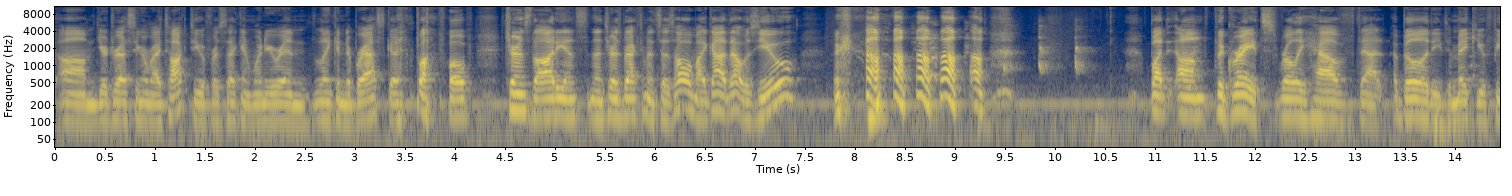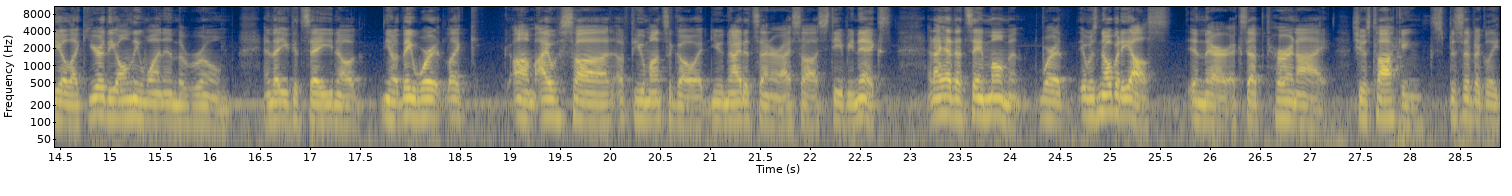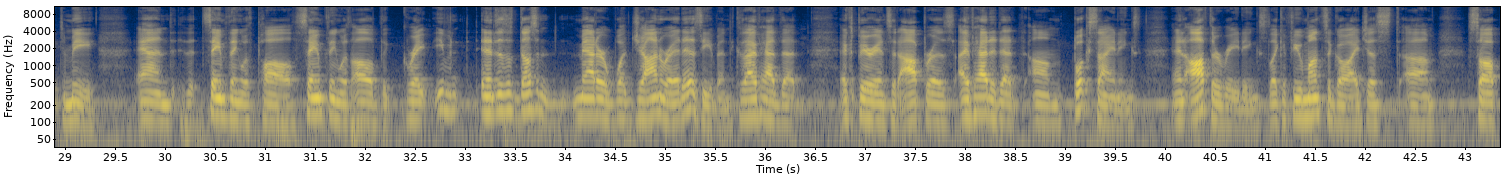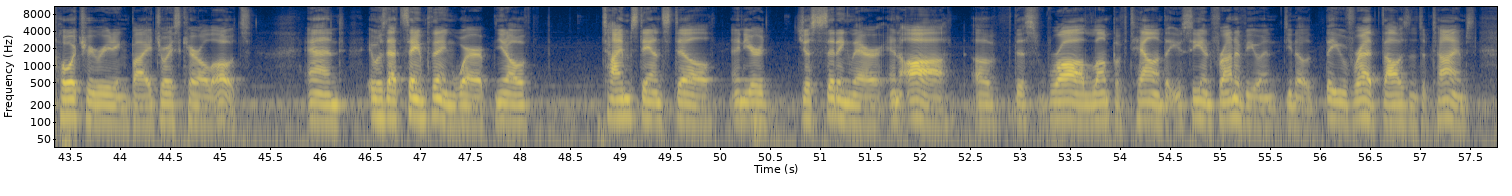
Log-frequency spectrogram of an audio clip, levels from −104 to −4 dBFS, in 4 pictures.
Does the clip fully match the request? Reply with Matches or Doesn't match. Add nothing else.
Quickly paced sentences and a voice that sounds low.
Matches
